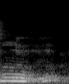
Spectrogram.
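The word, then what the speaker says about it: 女: Now this character over here means woman, as you see here, and the pronunciation is nu.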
